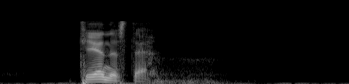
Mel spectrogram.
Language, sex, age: Norwegian, male, 54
